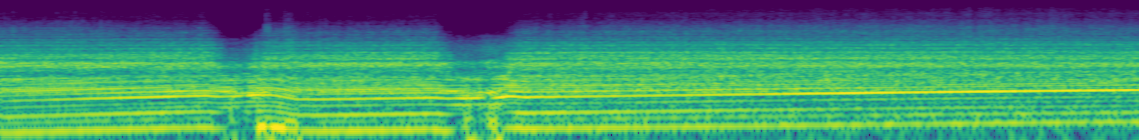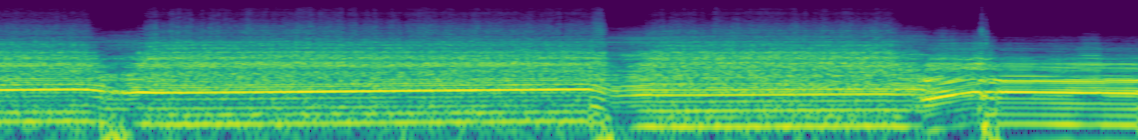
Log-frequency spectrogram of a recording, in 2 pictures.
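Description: Jaguar F-Type sports car engine accelerating hard through the gears. The engine note climbs in pitch in each gear and drops sharply at five quick upshifts, the first two close together and the later gears held for several seconds.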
